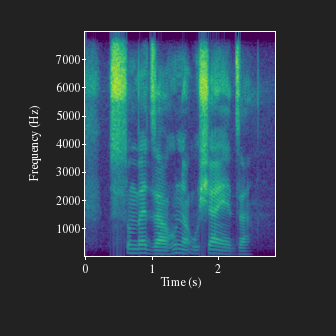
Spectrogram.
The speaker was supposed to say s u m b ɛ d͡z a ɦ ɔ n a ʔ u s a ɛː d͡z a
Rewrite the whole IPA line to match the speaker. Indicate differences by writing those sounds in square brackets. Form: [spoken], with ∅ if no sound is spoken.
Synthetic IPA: s u m b ɛ d͡z a ɦ [u] n a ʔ u [ʃ] a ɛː d͡z a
